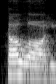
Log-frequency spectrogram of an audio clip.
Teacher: You will read with the tafkhim because there is a zabar before Allah name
